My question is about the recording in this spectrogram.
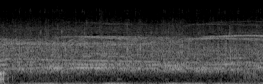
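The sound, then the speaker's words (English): Steady, dense applause from an audience, a continuous wash of clapping at an even loudness throughout, with no one talking over it. “So we will give it up for her.”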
